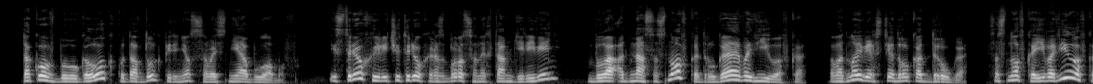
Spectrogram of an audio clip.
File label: Recorder; Запись на профессиональный рекордер; soundpeats air5 pro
